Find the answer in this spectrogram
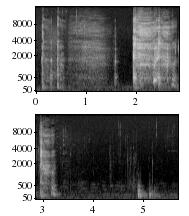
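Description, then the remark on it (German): A coughing fit: a few harsh, raspy coughs in quick bursts, a longer strained one in the middle, then a pause and a final weaker cough. “Ich habe keinen Husten eigentlich.”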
